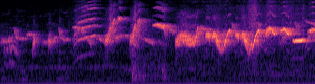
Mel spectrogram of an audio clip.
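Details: Caged skylark singing a dense, rolling warble: quick chirps and scratchy notes building into a sustained, wavering run of bright whistled phrases that grows louder toward the end.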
